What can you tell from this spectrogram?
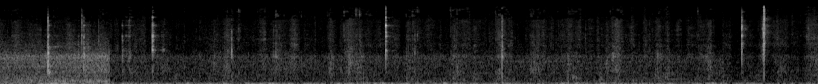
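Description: Metal parts and a wrench clinking against the hydraulic control valve assembly of an International Harvester 300 Utility tractor as it is bolted on. There are scattered sharp clinks with light rubbing and scraping between them, the loudest clink near the middle. A faint steady background hum stops about a second in.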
